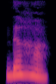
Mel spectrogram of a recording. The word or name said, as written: ದೋಹಿ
